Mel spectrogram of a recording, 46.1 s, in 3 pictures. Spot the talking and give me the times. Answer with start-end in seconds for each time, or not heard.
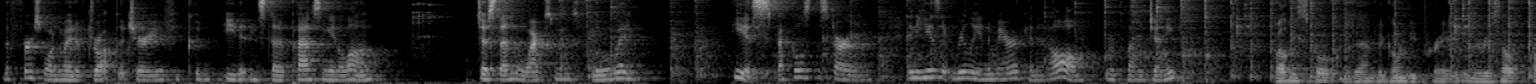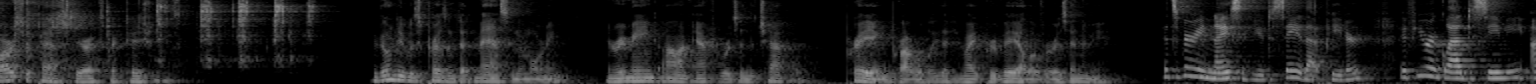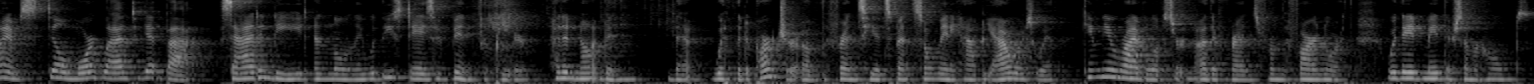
0.0-6.5, 7.3-11.9, 12.7-17.1, 19.1-46.0.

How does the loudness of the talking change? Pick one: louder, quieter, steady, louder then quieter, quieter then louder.
steady.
